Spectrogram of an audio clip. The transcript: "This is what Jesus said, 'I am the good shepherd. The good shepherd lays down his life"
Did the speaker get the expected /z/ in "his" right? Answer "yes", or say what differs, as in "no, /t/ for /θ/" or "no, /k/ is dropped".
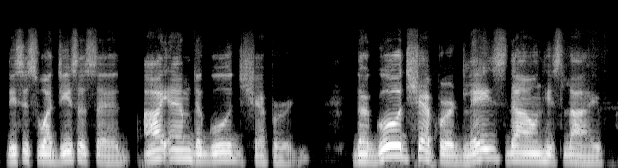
no, /s/ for /z/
